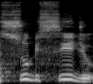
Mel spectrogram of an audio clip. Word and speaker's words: subsídio: E de modo que em subí em subsídio você tem que pronunciar subsídio, o s autêntico, tá certo? Com o som de c, tá certo?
